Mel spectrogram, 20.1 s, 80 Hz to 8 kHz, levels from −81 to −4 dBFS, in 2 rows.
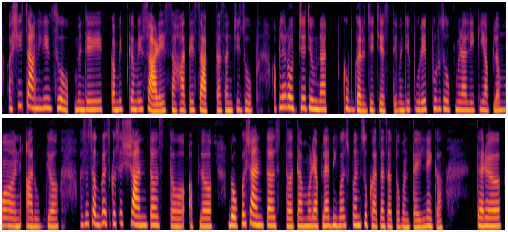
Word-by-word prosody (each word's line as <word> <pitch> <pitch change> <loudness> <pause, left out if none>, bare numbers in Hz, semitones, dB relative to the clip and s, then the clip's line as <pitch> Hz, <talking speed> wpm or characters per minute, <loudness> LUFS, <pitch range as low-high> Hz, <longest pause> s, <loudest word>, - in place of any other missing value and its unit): अशी 280 +7 -4
चांगली 255 -3 +2
झोप 240 -4 -1
म्हणजे 215 +1 +1 0.2
कमीत 215 0 +1
कमी 220 -1 0
6.5-7 195 +1 +2 0.2
तासांची 195 +1 -1
झोप 195 -4 -4 0.3
आपल्या 270 +3 -1
रोजच्या 260 -2 +1
जीवनात 220 -3 +3 0.3
खूप 240 -4 -2
गरजेची 195 0 0
असते. 185 0 -5
म्हणजे 195 +2 -3
पुरेपूर 220 +2 -3
झोप 220 -2 -4
मिळाली 205 -1 0
की 210 - -5
आपलं 200 0 -2
मन, 200 -2 +1 0.2
आरोग्य 195 0 -1 0.5
असं 255 +3 -3
सगळंच 270 -1 0
कसं 270 0 -5
शांत 230 -4 +4
असतं. 200 -4 0
आपलं 200 +1 0 0.4
डोकं 220 +2 +4
शांत 230 -5 +4
असतं 210 -2 +1
त्यामुळे 205 0 +2
आपला 210 +1 +2
दिवसपण 215 +2 +1
सुखाचा 205 -5 0
जातो 185 -1 -2
म्हणता 180 -1 -1
येईल, 175 +1 +1
नाही 200 -1 +3
का. 165 -1 -1 0.7
तर 205 -1 +5
अ, 205 0 +5
210 Hz, 130 wpm, -24 LUFS, 195-225 Hz, 0.7 s, तर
